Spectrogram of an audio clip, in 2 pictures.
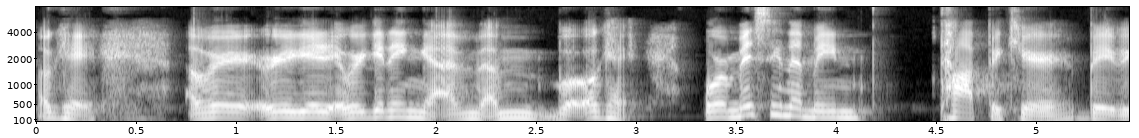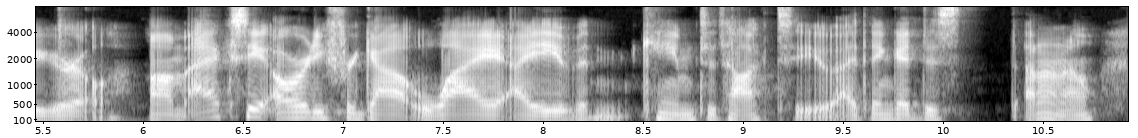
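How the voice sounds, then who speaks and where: A man's voice: mid-range voice, normal speed, darkish tone. A young man playing a chatty, lovestruck boyfriend in an improvised ASMR roleplay, rambling in a playful, dramatic way. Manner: rambling, giggly, playfully dramatic, frequent swearing.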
